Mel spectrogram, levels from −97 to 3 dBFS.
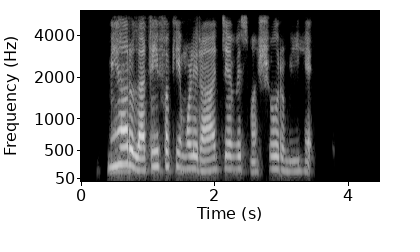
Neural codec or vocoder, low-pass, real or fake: codec, 16 kHz, 6 kbps, DAC; 5.4 kHz; fake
